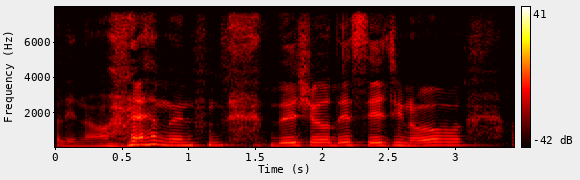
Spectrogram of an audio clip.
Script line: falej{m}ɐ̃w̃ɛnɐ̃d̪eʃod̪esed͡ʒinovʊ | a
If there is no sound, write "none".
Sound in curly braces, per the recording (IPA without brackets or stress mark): n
